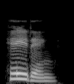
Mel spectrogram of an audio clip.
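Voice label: "hating", English, uk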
